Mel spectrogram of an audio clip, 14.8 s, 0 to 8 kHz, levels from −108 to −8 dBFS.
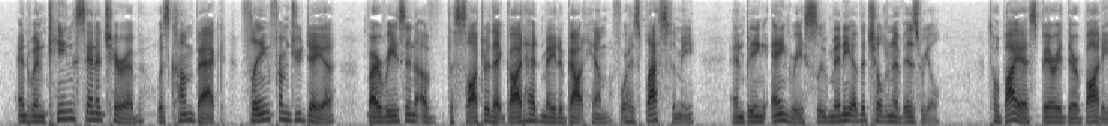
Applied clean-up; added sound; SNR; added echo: none; none; none; none.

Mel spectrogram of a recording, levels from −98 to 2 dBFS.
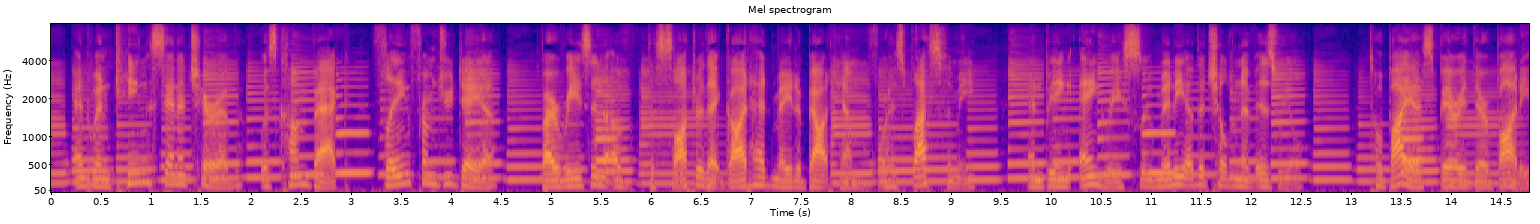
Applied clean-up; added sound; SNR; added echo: none; Wind instrument, woodwind instrument; 5 dB; none.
